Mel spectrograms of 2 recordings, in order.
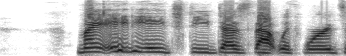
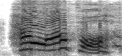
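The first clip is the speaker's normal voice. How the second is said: high, louder, laughing through it; mock dismay, laughing; 9 semitones higher, 6 dB louder than usual. Host to chat, joking that solitude is awful: laughing mock dismay. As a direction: pretend to be appalled while laughing.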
